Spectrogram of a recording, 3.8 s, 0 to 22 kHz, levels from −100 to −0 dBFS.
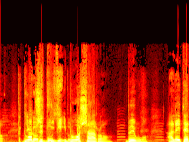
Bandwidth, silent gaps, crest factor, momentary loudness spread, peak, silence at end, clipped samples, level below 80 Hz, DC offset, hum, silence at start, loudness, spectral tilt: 15.5 kHz; none; 12 dB; 16 LU; 0 dBFS; 0 s; under 0.1%; -40 dBFS; under 0.1%; none; 0 s; -12 LUFS; -5 dB/octave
